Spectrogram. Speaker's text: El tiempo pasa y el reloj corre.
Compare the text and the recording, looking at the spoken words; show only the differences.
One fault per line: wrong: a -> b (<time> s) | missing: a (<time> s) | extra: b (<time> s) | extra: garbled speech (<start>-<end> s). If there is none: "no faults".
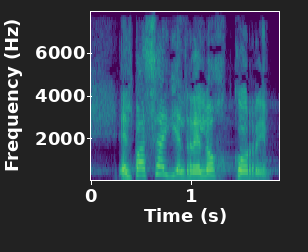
missing: tiempo (0.4 s)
